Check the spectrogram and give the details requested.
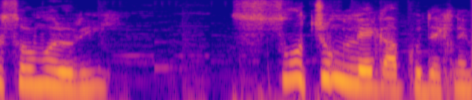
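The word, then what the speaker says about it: Tso Chung: ऑन द वे टू सोमोरी सोचुंग lake आपको देखने को मिलेगी। सोचुंग, आई was pronouncing it wrong, इट्स TSO, सोचुंग, CHUNG।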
